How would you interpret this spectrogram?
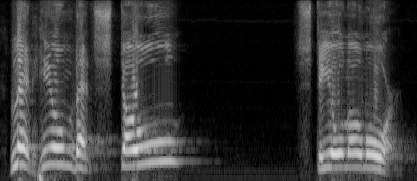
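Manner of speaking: very slow, weighty reading of verse; slow scripture reading. Acted. Preacher reading the verse to the church, very slow. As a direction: lay each word down slowly.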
